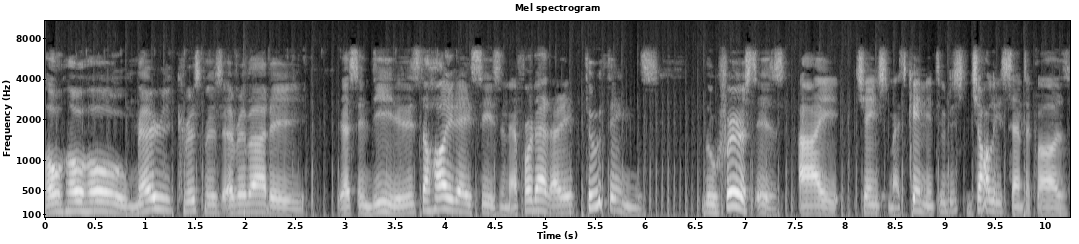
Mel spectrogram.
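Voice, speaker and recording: Over noticeable background noise, a man speaks at a moderate pace. His pitch is fairly high and his intonation lively. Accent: Dutch. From Netherlands. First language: Dutch. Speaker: gaming YouTuber. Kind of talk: gameplay commentary. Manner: animated.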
